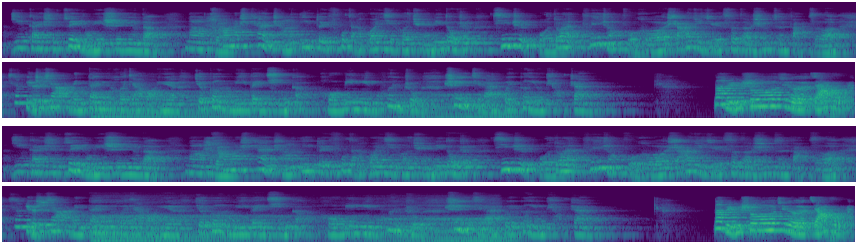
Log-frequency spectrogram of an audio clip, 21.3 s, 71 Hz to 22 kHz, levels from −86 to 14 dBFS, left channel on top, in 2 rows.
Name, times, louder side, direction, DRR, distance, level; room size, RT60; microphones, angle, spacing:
voice 1, 0.1-18.0, equal, 90° left, -6 dB, 1.7 m, -32 dB
voice 2, 2.5-2.9 11.0-11.3 18.9-19.0 19.6-21.3, right 2 dB, 90° right, 0 dB, 1.0 m, -25 dB
sound 1, 11.8-16.9, right 4 dB, 40° right, 0.4 m, -40 dB
6.3 x 6.1 x 6.3 m, 1.3 s
head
